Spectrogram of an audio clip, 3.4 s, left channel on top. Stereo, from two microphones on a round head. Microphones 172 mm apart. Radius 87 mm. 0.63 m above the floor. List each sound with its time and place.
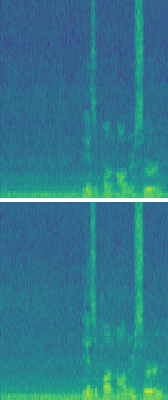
1.6 s a man speaking: 35° right (ahead or behind), 1.3 m; by 3.3 s 15° right (ahead or behind), 2 m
